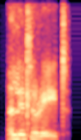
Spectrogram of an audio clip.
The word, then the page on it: alliterate: Indian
